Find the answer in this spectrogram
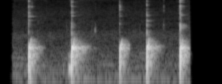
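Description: Intro animation sound effect: five short pops in quick succession, each fading fast, a third to half a second apart.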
